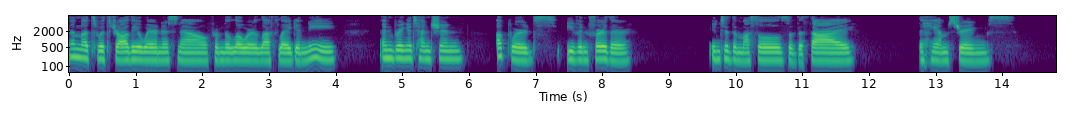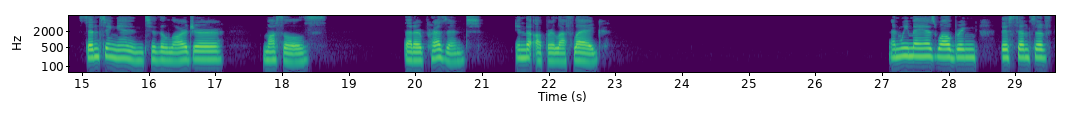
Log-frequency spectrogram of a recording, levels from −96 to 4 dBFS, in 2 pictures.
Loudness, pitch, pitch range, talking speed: -24 LUFS, 175 Hz, 165-200 Hz, 100 wpm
